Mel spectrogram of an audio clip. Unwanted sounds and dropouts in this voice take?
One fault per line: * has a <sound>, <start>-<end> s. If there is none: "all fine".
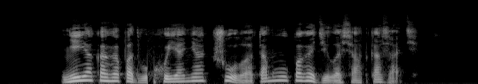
* has a dropout, 1.5-1.5 s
